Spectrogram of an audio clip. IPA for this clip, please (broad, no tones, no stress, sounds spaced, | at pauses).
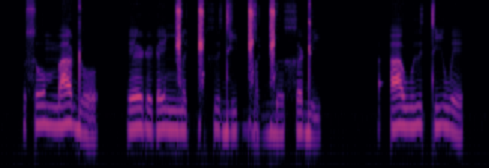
s o m a ɖ o | e ɽ i ɽ e ŋ͡ǁ ɨ ǁʰ ɨ d i ɡ͡ǁ ʌ ɡ͡ǁ ə x ə ɖ i | ʔ a w ɨ t i w e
